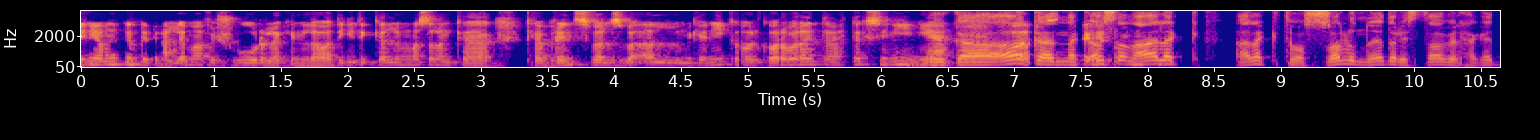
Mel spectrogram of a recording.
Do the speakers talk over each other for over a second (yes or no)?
yes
